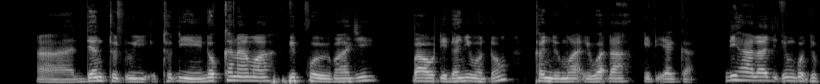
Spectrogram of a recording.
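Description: No technical faults are audible.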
